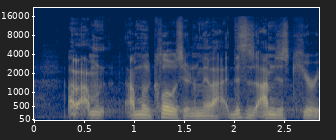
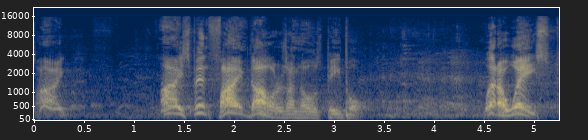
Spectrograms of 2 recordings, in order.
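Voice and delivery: indignant grumble; 14 semitones higher, 7 dB louder, slower than usual. Retold or imitated. Grumbling to himself about the scam.

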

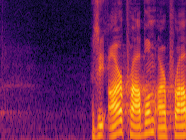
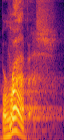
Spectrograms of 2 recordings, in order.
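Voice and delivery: a woman's retold yell of the name, louder; mob yell; 5 dB louder, slower than usual. Woman in the crowd calling for Barabbas, mock yell. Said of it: "she yells out".

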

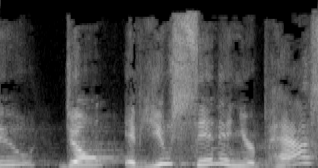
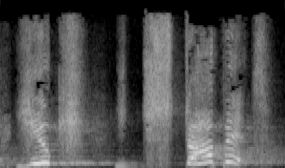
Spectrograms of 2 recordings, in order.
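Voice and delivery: full-on rebuke; 5 semitones higher than usual. Retold or imitated. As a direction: snap at her to stop it. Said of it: "she just full on rebuked me".

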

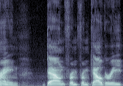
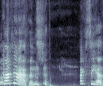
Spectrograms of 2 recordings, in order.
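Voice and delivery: laughing; 8 dB louder than usual. Real, not acted. Laughing at the lost ball story.

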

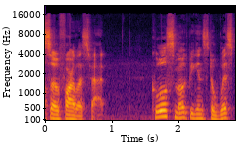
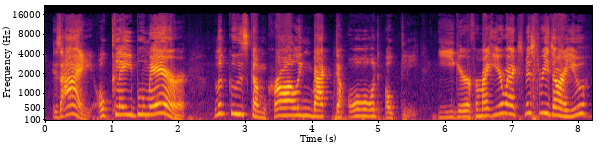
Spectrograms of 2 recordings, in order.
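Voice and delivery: high, slow, gloating dwarf voice; smug dwarf; 10 semitones higher, 6 dB louder, slower than usual. Acted. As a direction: crow at them like a smug dwarf.

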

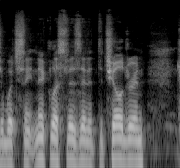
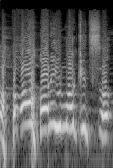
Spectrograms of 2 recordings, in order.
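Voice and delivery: high, loud gushing parent; a delighted parent squealing at the kid; mock doting parent; 6 dB louder, faster than usual. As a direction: gush like a delighted mom. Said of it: "I should do it in an accent".

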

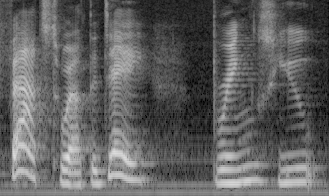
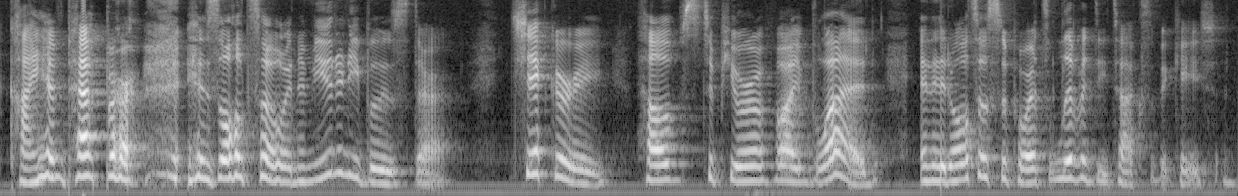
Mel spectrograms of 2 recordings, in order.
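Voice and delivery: New York accent; 3 semitones higher, 7 dB louder than usual. Real, not acted. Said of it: "My New York accent comes out a lot".

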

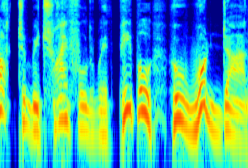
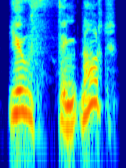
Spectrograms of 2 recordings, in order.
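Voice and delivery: with a struggle; 6 semitones higher, slower than usual. A narrator's reading. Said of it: "he said with a struggle".

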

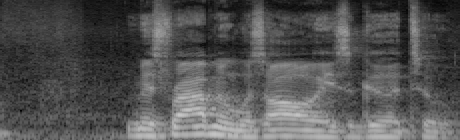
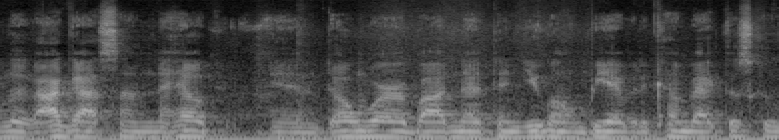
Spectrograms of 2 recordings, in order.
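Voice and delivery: reassuring, quiet; 4 semitones lower, 8 dB quieter, faster than usual. Retold or imitated. Quoting Miss Robin's reassurance.

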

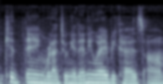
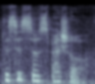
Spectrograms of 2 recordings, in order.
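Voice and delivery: tearful; 5 semitones higher than usual. Real, not acted. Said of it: "tearing up a little smidge".

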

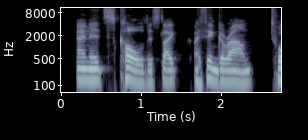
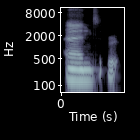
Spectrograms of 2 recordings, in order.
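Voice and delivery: usual speaking voice

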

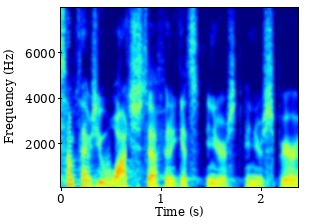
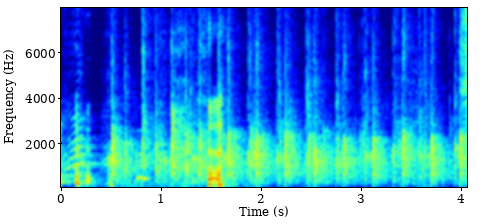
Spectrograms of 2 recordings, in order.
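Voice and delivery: laugh; 9 dB quieter than usual. Real, not acted. Laugh after praise.

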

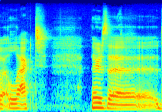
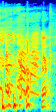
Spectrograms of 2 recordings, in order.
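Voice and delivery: high burst of laughter; 6 dB louder than usual. Real, not acted. Laughing at own mistake.

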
